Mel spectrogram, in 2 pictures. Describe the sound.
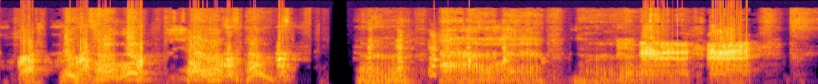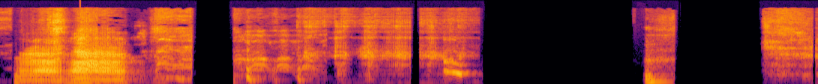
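Several people imitate dogs with their voices, trading loud barks, yips and growls in rapid bursts, then trailing off into a few quieter vocal noises and a short final yelp.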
